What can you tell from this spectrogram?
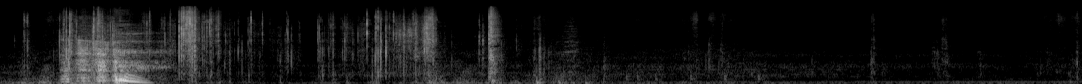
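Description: Trading cards and packaging handled with nitrile-gloved hands: rustling, crinkling and light tearing with sharp clicks, busiest in the first few seconds, with a brief falling tone about a second in, then thinning to faint scattered rustles.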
